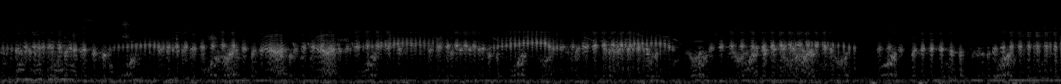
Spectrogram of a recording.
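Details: Frog chorus in the Vistula valley near the Pepper Mountains, Poland: dense, continuous rattling croaks from many frogs overlapping without pause, a brief lull near the end, low rumble underneath.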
